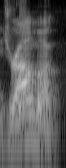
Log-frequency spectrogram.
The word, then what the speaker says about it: drama: that i apologize okay drama stress on the first syllable draw that's an exaggeration but draw and then ma quick drama drama now we go to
